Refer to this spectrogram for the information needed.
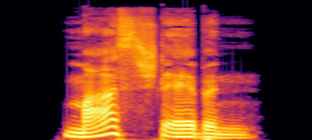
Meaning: dative plural of Maßstab
- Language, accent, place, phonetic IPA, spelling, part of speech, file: German, Germany, Berlin, [ˈmaːsˌʃtɛːbn̩], Maßstäben, noun, De-Maßstäben.ogg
